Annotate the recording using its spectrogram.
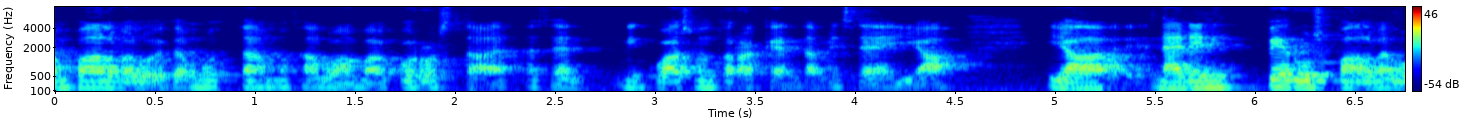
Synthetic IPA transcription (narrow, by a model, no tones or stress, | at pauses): mpɑlʋeluit̪ɑmut̪ːɑmut̪hɑ̰luɑ̰ʋʋɑ̰ːkorost̪ɑ̰ːḛt̪ːæsḛnniːŋkuɑsunt̪orɑ̰kent̪ɑmisḛjjɑ̰ | jɑnæideniŋkuperuspɑlʋelu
